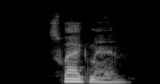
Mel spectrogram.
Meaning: A man who travels around with a swag (“bundle of personal items”); specifically, an itinerant person, often seeking work in exchange for food and lodging
- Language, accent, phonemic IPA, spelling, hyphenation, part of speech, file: English, Australia, /ˈswæɡmæn/, swagman, swag‧man, noun, En-au-swagman.ogg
